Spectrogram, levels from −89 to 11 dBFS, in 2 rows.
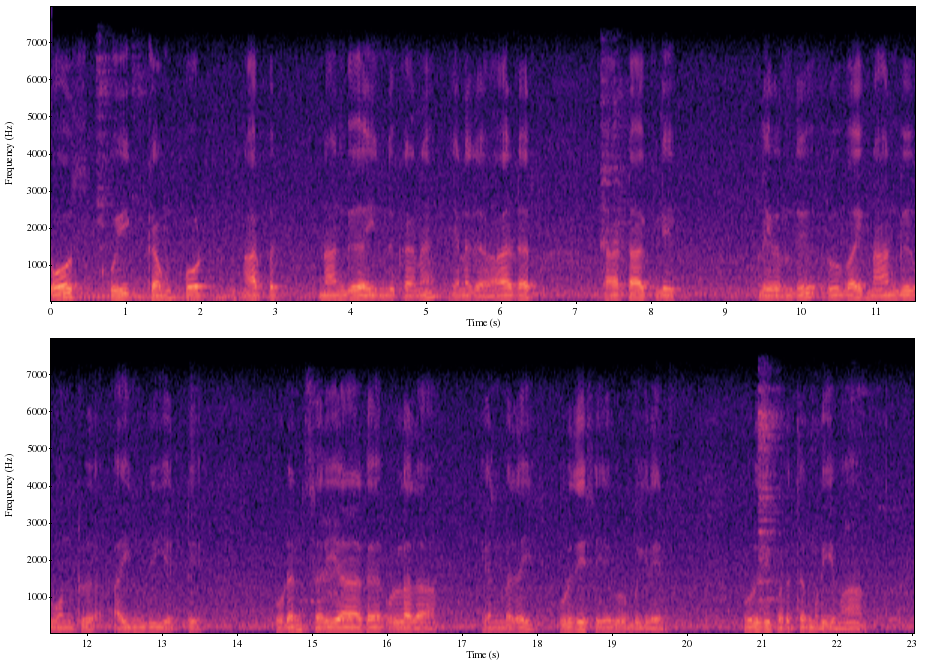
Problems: background sounds at intervals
